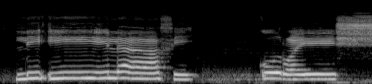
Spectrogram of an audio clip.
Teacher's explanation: حمزہ یا زیر ای 3 سیکنڈ کے لیے کھینچیں گے، لام کھڑا زبر ہے 1 سیکنڈ کے لیے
